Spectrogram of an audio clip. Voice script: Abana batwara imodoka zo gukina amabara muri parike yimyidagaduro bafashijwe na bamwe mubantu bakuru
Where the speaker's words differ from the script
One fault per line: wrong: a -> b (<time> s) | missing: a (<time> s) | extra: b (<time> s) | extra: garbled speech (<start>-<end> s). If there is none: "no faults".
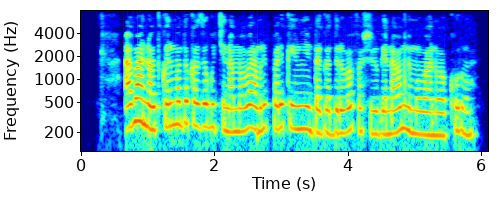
no faults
